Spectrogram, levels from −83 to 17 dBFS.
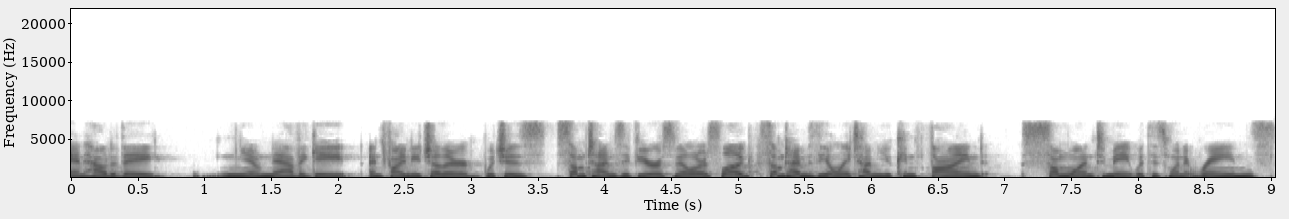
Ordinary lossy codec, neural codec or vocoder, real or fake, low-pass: MP3, 48 kbps; none; real; 7.2 kHz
